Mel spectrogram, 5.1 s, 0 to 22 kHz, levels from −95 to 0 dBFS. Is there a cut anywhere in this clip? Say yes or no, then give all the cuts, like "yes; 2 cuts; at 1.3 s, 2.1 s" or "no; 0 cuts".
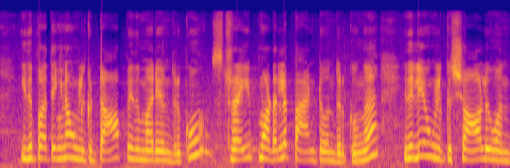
no; 0 cuts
